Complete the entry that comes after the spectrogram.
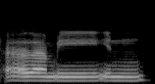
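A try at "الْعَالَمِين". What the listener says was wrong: Nah, alirkan sedikit ya. Jangan kebanyakan. Jangan al-alamin. Oh, jadi gunnah itu. Kebanyakan. Atau dia berhenti suaranya. Nah, berhenti. Jadi dialirkan sedikit. An gitu ya.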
